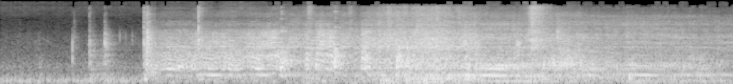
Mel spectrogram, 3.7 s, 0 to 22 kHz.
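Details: 1978 Ford Bronco Ranger XLT barn find, sat 20 years, cranked with starting fluid; engine not locked, rats in plug wires: short ragged burst of firing that sputters and fades after a few seconds; fires briefly then dies.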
